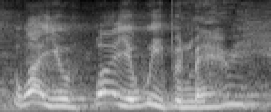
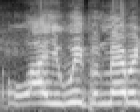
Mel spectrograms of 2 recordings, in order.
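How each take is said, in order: First: Much softer, low and tender; gentle Jesus. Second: Said in the usual way. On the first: Acted. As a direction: hush down and comfort her. Jesus gently speaking to Mary.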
